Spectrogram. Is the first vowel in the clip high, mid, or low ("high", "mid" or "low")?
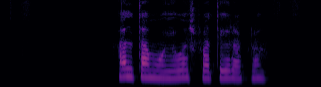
low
